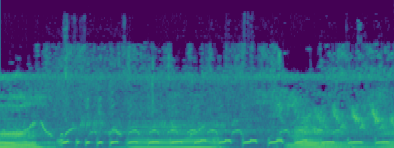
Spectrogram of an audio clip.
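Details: Tame cattle in a spacious livestock pen: a short low moo, then a long sustained bellow, then another moo, with rapid high chirping notes repeating throughout.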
